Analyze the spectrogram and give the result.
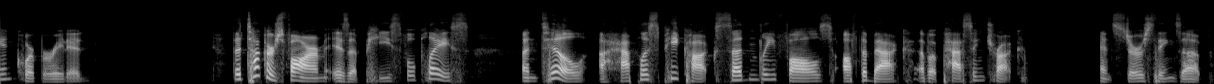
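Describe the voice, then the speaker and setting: Animated woman reading a picture book. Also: sits low, no room sound, low-quality recording. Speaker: storyteller reading to children. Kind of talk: expressive picture book read-aloud.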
